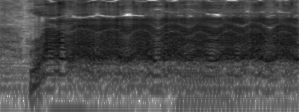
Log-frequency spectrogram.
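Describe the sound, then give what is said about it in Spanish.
A person's voice imitates the harsh, demonic screams of an aggressive male dog barking on its chain while being walked: one sustained, loud, strained howl after a brief quiet start, wavering in pitch for about two seconds. “Entonces yo le, recorto la cadena, o sea, le, le abro la cadena, pero él ladra y pega unos gritos demoníacos”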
